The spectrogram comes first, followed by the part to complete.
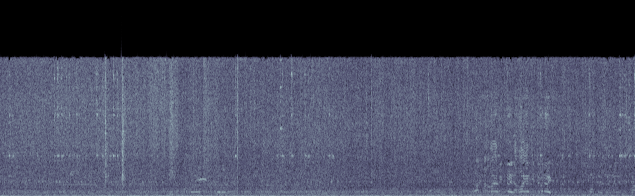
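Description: Steady low rumble of engine and road noise heard from inside a vehicle driving on a highway. A couple of sharp clicks come about two seconds in, and voices talk briefly near the end.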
